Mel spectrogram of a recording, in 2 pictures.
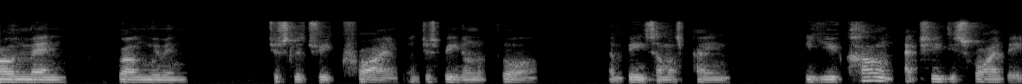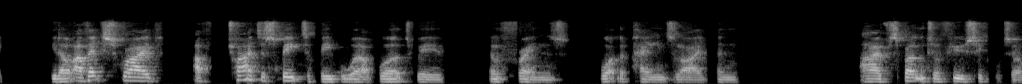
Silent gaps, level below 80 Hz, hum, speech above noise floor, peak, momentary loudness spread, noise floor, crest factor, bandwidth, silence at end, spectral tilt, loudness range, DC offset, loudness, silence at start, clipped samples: none; -62 dBFS; none; 50 dB; -6 dBFS; 14 LU; -74 dBFS; 20 dB; 9 kHz; 0 s; -3.5 dB/octave; 9 LU; under 0.1%; -24 LUFS; 0 s; under 0.1%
